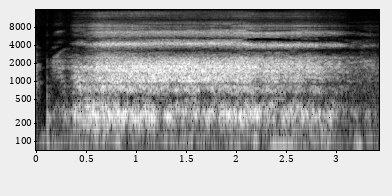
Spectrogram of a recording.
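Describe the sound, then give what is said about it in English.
A slow, deep breath drawn in during a guided body-awareness exercise, heard as a soft, steady airy hiss lasting about three seconds. It is faint, with no other sound. “Checking in with your body, inviting in a big, deep breath.”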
